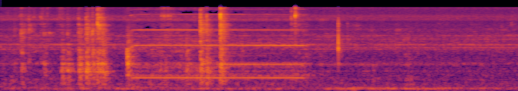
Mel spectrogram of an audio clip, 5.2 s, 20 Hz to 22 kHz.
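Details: Honda Vario 125 (first generation, injected) at key-on after repairing a total electrical failure and refitting the relay: a few clicks, then a thin steady whirr for about two seconds as the fuel pump primes normally.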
